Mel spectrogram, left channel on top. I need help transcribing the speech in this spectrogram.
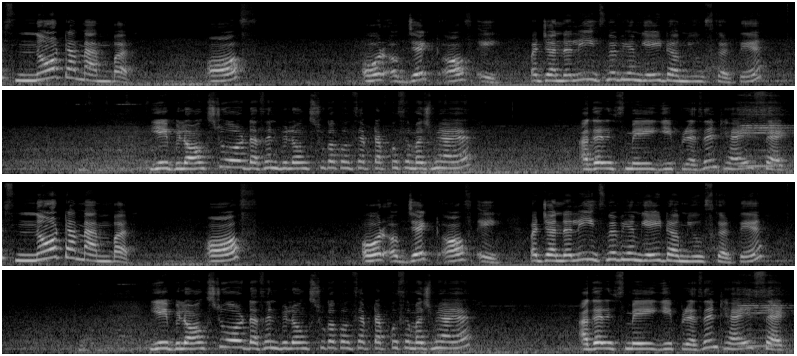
not a member of और ऑब्जेक्ट ऑफ A, पर जनरली इसमें भी हम यही टर्म यूज़ करते हैं। ये बिलोंग्स टू और डजंट बिलोंग्स टू का कॉन्सेप्ट आपको समझ में आया है? अगर इसमें ये प्रेजेंट है इस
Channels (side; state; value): both; normal; correlation 0.45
